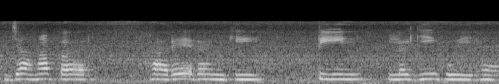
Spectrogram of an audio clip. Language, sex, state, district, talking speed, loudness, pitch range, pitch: Hindi, female, Haryana, Jhajjar, 110 wpm, -14 LUFS, 225-240 Hz, 230 Hz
